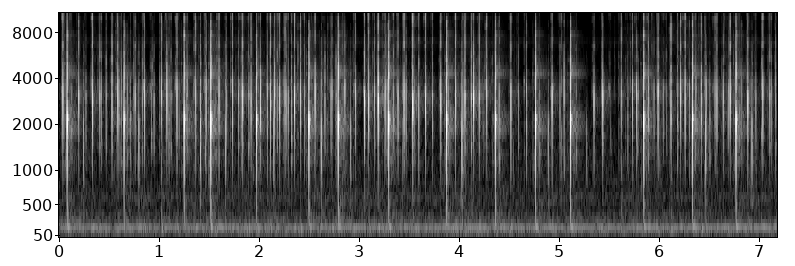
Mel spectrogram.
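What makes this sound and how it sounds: Both hands type continuously with their fingertips on a compact Singa Kohaku PC R2 mechanical keyboard with a polycarbonate case, aluminium plate, Cherry MX Black switches and GMK Boneyard ABS keycaps, resting on a desk mat. A rapid, uneven stream of sharp, bright, clacky keystrokes is heard, each dying away almost instantly over a faint low steady hum.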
